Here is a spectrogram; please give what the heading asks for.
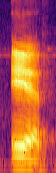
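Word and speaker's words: heir: का इसके बाद एन एयर इसका एयर एच साइलेंट रहता है तो इसमें भी किसका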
